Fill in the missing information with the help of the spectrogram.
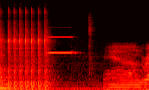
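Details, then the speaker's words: Rapid regular clicking at about eight per second, then a steady high beep as an accelerometer adjusting instrument senses restored motion and shuts off. Chiropractic instrument adjustment at the collarbone for shoulder pain. "So we're going to make some adjustments in a couple of these areas that basically reprogram it. Right here in the collarbone."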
